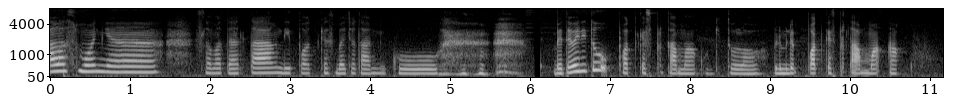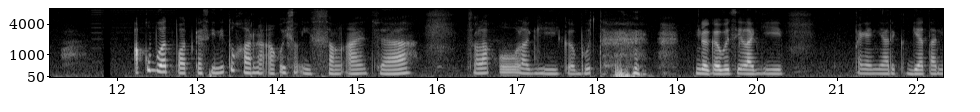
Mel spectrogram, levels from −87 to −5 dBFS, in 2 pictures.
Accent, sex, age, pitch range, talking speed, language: native, female, 20-39, 180-210 Hz, 105 wpm, Indonesian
